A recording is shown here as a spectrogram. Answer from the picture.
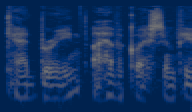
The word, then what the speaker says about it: Cadbury: Did you fuck up saying Cadby? – Yeah, I did. And I went to say Cadby, but I said it right.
